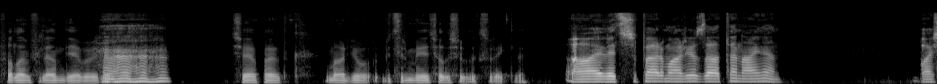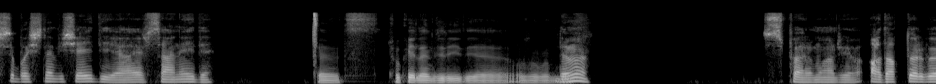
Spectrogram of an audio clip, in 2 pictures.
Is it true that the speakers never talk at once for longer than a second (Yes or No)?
Yes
